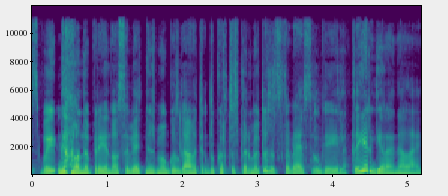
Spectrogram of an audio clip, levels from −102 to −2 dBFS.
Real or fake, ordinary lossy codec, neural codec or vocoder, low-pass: fake; MP3, 96 kbps; codec, 44.1 kHz, 7.8 kbps, Pupu-Codec; 10.8 kHz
